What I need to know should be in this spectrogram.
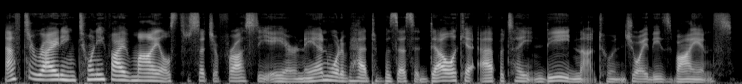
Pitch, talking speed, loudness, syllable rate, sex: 160 Hz, 200 wpm, -20 LUFS, 5.6 syllables/s, female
